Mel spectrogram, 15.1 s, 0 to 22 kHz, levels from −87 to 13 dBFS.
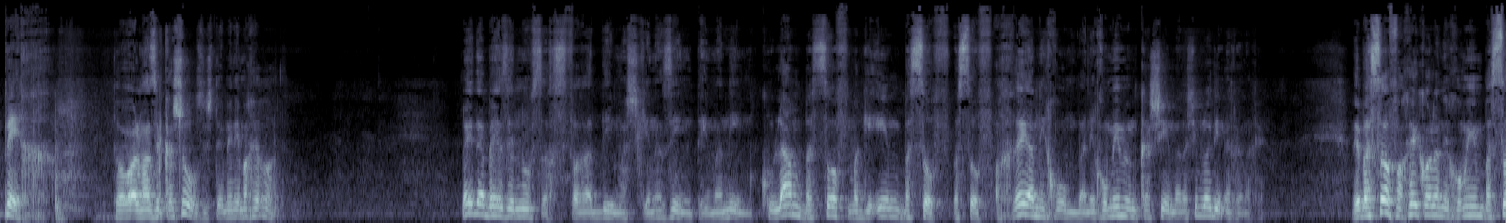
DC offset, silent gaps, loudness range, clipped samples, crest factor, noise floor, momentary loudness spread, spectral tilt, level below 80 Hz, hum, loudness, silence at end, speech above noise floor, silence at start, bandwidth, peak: under 0.1%; none; 5 LU; under 0.1%; 20 dB; -56 dBFS; 15 LU; -5 dB/octave; -62 dBFS; none; -20 LUFS; 0 s; 36 dB; 0 s; 19.5 kHz; 0 dBFS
